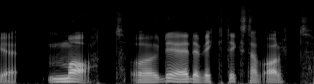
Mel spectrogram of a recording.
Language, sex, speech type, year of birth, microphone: Norwegian, male, spontaneous, 1983, Sennheiser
